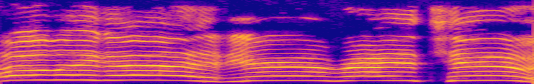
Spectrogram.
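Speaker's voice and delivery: put-on drunken gushing, very high-pitched and very slow. Retelling how a woman in a bar greeted another bride: imitating a drunk bride. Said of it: "That was my best drunk impression".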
